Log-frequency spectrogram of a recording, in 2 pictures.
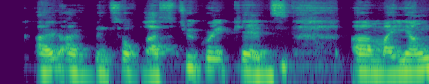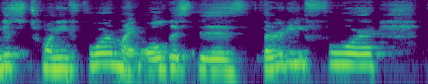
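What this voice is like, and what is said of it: Thick Brooklyn and Bronx New York accent. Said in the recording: “Is that the accent that's making you call that out? ... It is indeed the accent. ... The two thickest accents combined, Brooklyn and Bronx ... So the thickest accent”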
